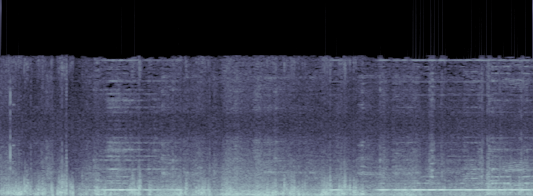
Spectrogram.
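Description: Botchan Ressha, a diesel-powered replica steam train, running along street track with clattering and rumble. A steady mid-pitched squeal comes in about a second in, breaks off, and returns more strongly for the second half.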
